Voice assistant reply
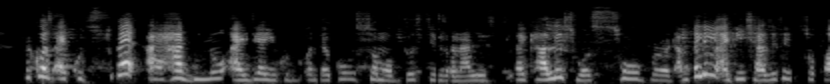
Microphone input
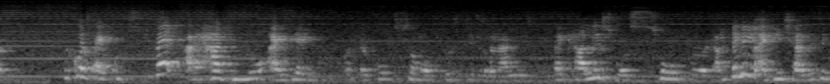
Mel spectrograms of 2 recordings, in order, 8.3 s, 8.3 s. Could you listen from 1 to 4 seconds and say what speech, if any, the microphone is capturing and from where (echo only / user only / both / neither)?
echo only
